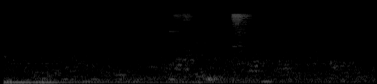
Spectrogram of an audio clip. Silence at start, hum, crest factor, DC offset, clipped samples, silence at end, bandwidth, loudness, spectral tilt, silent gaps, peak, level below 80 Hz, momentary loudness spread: 0.05 s; none; 22 dB; under 0.1%; under 0.1%; 0 s; 11.5 kHz; -54 LUFS; -3.5 dB/octave; none; -34 dBFS; -68 dBFS; 17 LU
